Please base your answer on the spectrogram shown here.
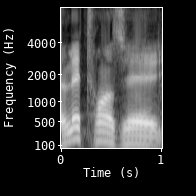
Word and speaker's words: L'Étranger: The L'étranger, yeah, that's how you say it, actually suffers from a worse debuff than the Diamondback, coming in at minus 20% damage.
